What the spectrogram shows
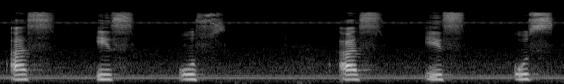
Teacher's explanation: سین سیٹی والے حروف میں سے ہے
